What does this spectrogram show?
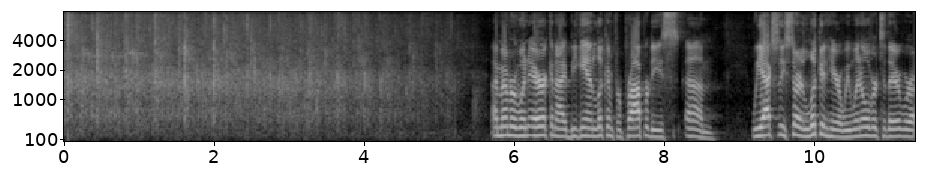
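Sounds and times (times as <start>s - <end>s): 
crowd applause: 0.0s - 5.4s
speech: 5.7s - 11.3s.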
